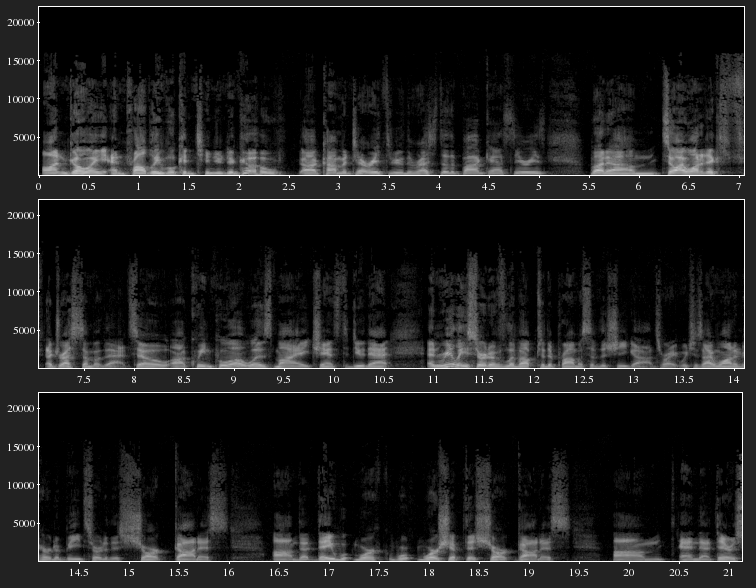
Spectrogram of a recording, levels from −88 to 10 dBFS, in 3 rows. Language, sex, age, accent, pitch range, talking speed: English, male, 40-59, American, 105-125 Hz, 215 wpm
